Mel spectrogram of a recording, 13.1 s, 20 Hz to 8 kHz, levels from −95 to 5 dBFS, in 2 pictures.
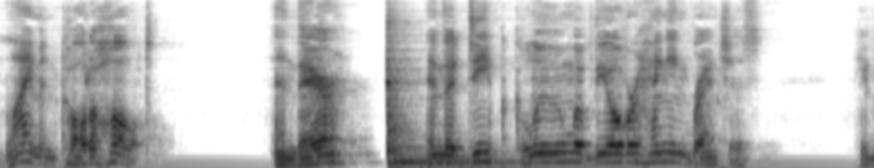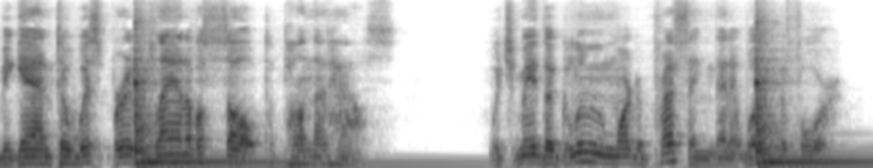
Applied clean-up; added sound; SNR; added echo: none; Bowed string instrument; 8 dB; reverberation time 0.2 s.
